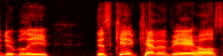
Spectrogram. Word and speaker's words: Vallejos: I mean, I really do believe this kid, Kevin Vallejos, it's they pronounce it with the Argentinians like Vallejos or whatever. I say Vallejos, but Kevin Vallejos against Danny Silva, phenomenal fight, number one.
